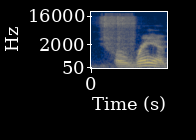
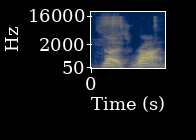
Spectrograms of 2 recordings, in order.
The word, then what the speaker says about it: Ran: a sealed copy of Ran. Sorry, it's Ron. It's supposed to be pronounced R-A-H-N.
